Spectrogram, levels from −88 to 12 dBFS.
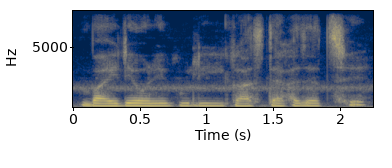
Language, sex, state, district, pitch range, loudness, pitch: Bengali, female, West Bengal, Cooch Behar, 195-200 Hz, -15 LUFS, 200 Hz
